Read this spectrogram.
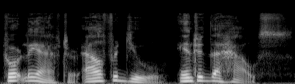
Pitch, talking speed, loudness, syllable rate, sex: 135 Hz, 140 wpm, -19 LUFS, 4.9 syllables/s, male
